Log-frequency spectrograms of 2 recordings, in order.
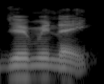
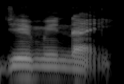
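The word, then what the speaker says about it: Gemini: হচ্ছে গুগল ঠিক আছে জেমি নাই উচ্চারণ এটা জেমিনি না জেমি নাই তবে 2028 এর অলিম্পিক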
